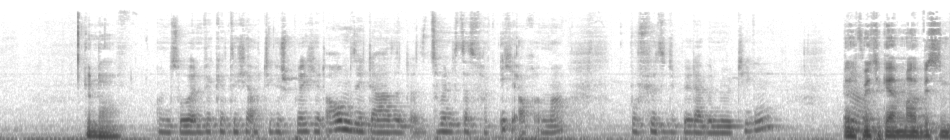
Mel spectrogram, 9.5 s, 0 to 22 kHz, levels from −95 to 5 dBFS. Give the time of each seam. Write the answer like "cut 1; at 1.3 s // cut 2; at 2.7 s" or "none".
cut 1; at 1.5 s // cut 2; at 3.2 s // cut 3; at 8.4 s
